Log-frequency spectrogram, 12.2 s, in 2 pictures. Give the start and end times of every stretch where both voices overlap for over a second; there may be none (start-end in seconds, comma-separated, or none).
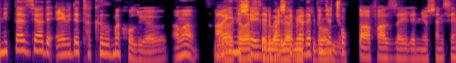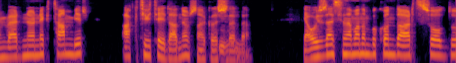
2.9-4.6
